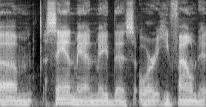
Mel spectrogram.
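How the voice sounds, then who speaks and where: The voice has a bright, sharp tone with vocal fry, moving at a very slow pace in a very clean recording with a silent background. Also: man. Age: 50s. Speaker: commentary video host. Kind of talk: casual commentary monologue.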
